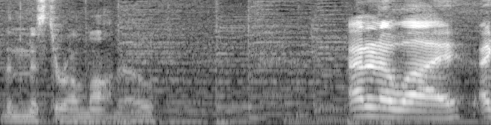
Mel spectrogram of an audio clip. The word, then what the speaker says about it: Amano: I think we both keep pronouncing it Armano. It's just like when you're saying it quickly, your brain wants to say that.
